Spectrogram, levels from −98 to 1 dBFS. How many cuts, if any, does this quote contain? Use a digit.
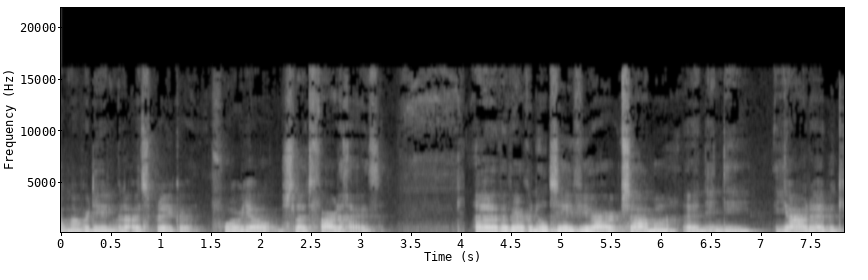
3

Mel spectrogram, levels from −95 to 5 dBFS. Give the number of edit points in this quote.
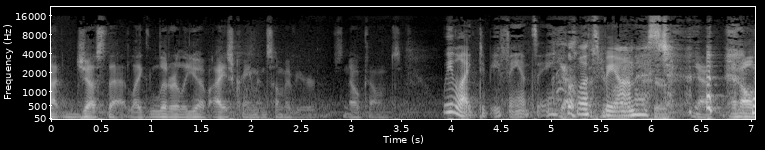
0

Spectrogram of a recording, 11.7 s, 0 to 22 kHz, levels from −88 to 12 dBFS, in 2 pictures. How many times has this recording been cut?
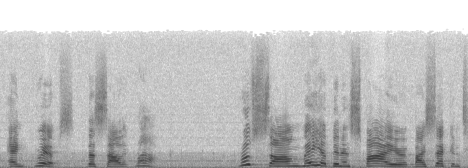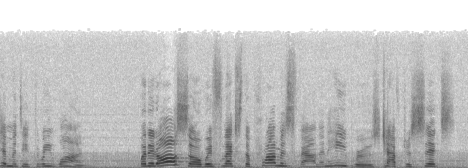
0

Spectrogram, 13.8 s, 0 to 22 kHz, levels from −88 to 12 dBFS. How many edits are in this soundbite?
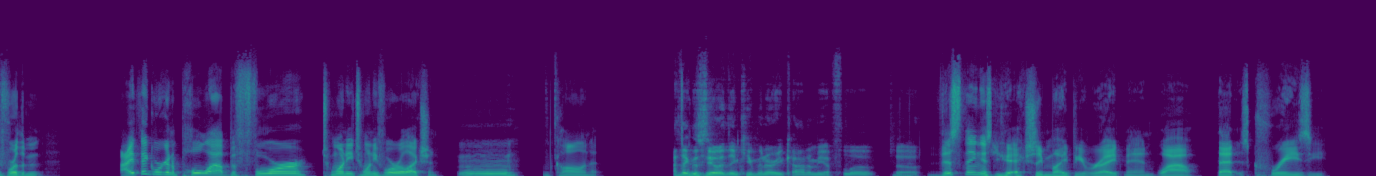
2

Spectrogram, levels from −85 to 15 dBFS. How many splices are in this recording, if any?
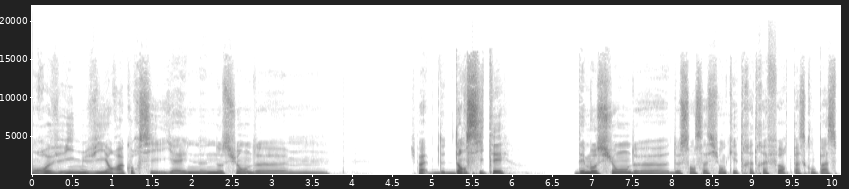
0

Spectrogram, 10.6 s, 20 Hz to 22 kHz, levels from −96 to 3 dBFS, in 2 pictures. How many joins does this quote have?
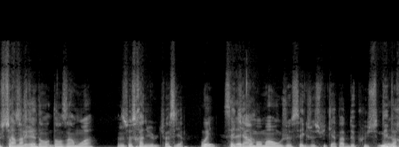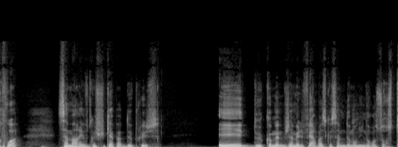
2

